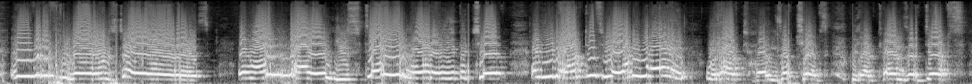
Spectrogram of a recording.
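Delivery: high, strained mock rant; hammed-up high-pitched pleading argument; exasperated arguing. Host argues homie should toss the chip, exasperated.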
